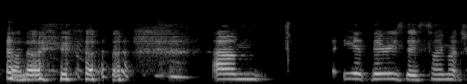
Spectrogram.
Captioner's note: laughs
